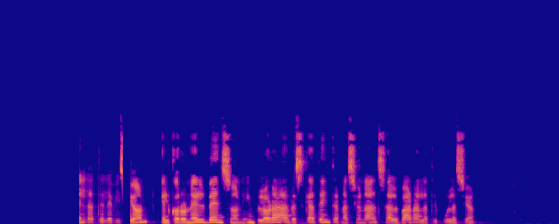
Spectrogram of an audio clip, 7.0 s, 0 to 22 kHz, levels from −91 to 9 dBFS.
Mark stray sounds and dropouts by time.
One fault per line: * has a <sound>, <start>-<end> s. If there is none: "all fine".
* has a dropout, 1.5-1.6 s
